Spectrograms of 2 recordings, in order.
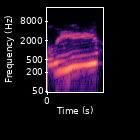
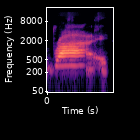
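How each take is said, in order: First: The vowel is a long 'ee' sound. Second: The vowel is an 'eye' sound. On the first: "are we saying re" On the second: "or are we saying rye? ... The second way, rye"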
